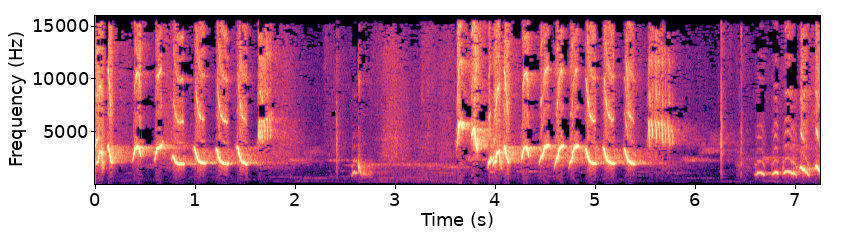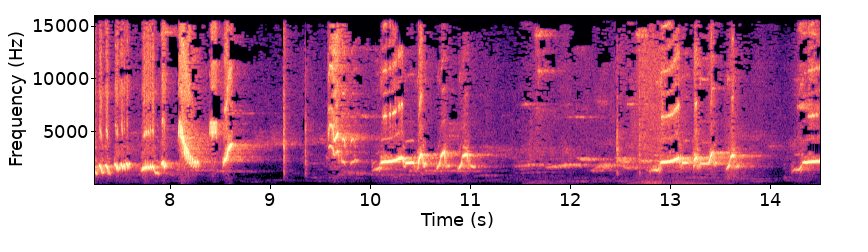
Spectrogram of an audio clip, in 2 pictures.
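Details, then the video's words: Young wild white-rumped shama singing loudly: fast repeated trills of sharp descending notes, rising whistled sweeps and bubbling warbles in bursts separated by short pauses, with a faint low rustle near the end. "Pancingan MURAI BATU Muda Hutan"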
